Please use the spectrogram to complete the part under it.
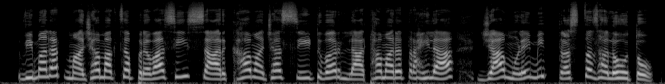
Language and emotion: Marathi, angry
